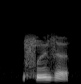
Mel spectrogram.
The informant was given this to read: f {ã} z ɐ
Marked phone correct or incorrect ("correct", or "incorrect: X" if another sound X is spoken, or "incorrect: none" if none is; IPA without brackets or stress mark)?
incorrect: ə̃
